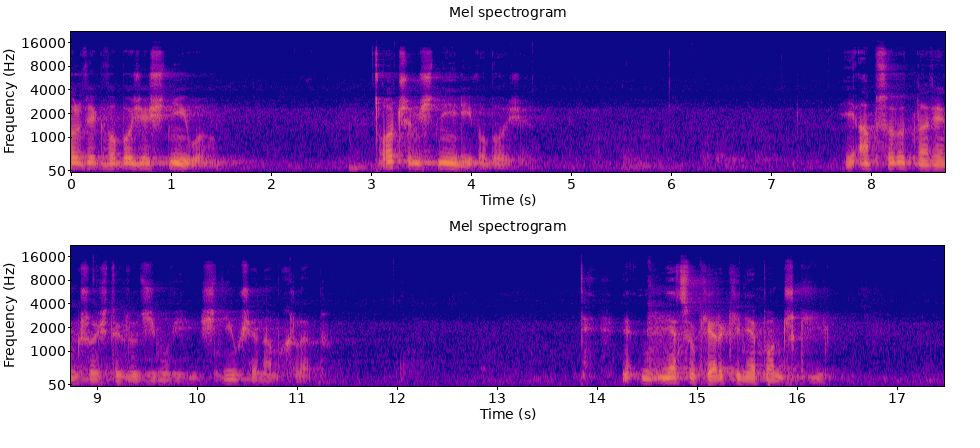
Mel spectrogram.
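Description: An elderly man speaks slowly and solemnly into a microphone, with pauses, in a reverberant hall.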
